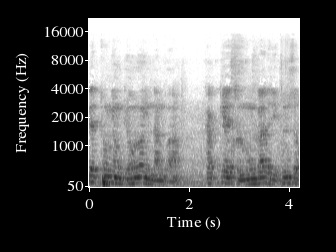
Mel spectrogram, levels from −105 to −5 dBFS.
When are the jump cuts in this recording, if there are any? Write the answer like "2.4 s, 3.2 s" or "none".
none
